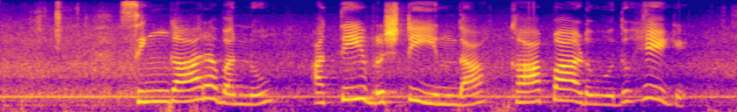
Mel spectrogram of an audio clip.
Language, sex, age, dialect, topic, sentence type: Kannada, female, 18-24, Coastal/Dakshin, agriculture, question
